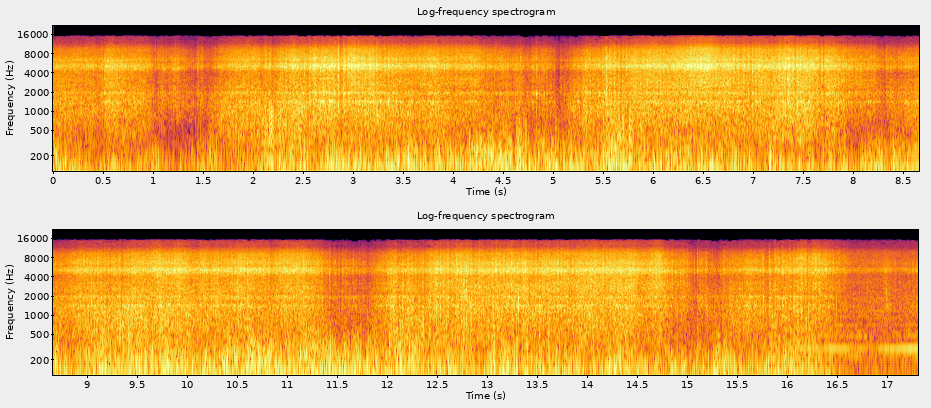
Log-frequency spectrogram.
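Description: Wind rushing and buffeting over an action camera's microphone during a fast ski run, with the skis hissing over the snow, easing briefly every few seconds. About a second before the end the wind drops and a steady low two-note hum comes in.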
